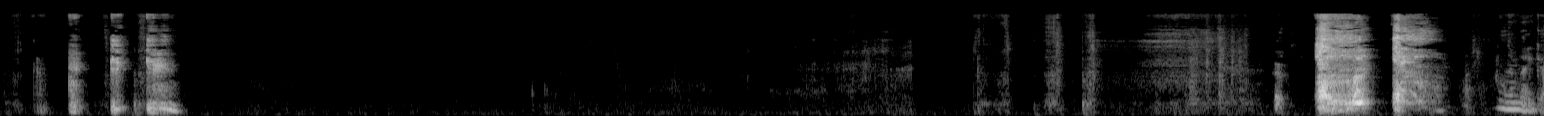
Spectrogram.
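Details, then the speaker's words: An adult recovering from illness with a persistent cough and runny nose gives a quick run of short coughs, then after a long pause a louder pair of coughs; cough. "well as you can hear I'm coughing I'm doing much better if I can just get the cough and the nose to quit"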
